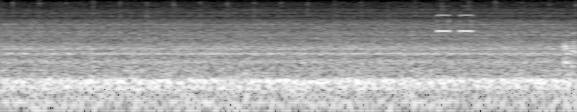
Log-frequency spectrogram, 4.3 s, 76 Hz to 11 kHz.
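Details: Cheap eBay 12V 5kW diesel air heater on a bench test, heard at the exhaust: steady, even rushing hum with a low drone, no surging or popping; burning cleanly at full output, normal running.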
